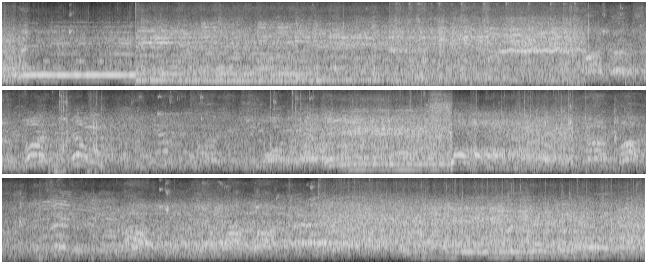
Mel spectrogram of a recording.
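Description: Live basketball game sound in an arena: the ball being dribbled on the hardwood floor, short sneaker squeaks, and crowd voices, with music playing over the arena's sound system.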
